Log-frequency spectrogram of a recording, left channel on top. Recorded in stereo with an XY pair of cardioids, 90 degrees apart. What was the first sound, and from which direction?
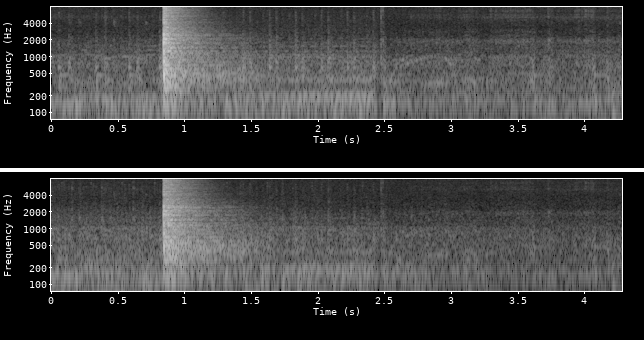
A clap, 45° left.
